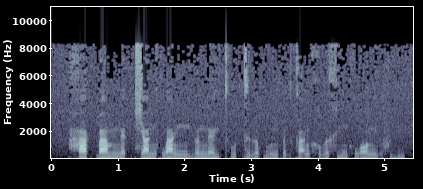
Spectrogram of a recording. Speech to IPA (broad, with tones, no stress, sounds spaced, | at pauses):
h a˦˥ k̚ ɓ a˧ m n ɛ˨˩ t̚ t͡ɕ a˧ n k w a˧ ŋ ɲ ḭ˧˥ ə̯ n ɛ˨˦ j t̪ʰ u˦˥ t̚ z ɨ̰˧˥ ə̯ ɓ u˨˦ n ʔ ə̰˧˨ n k a̰˧˥ ŋ h ṵ˧˥ ə̯ x i˧ m h w ɔ˨˦ n ḭ˧˨ ə̯ f ḭ˧˥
